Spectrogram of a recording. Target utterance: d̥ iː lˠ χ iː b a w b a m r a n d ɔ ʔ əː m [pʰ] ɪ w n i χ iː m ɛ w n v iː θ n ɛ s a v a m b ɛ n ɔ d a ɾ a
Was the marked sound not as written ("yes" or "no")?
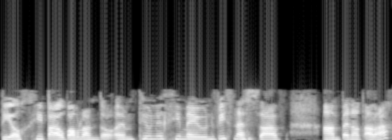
yes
